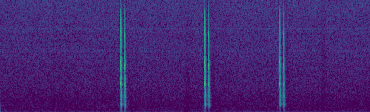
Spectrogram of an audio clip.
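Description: Near silence with a low steady hum, broken by three faint mouse clicks about a second and a half apart.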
